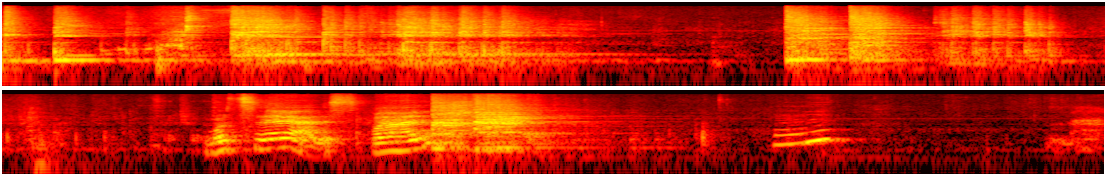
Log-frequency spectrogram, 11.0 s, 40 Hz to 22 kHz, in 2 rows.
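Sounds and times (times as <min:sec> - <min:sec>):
dishes and cutlery clattering: 0:00.0 - 0:03.0, 0:03.9 - 0:05.4, 0:07.6 - 0:08.6.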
